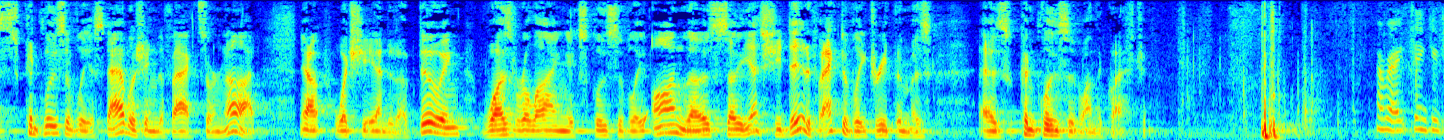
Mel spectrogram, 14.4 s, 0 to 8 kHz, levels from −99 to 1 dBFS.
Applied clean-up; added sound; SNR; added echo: none; none; none; none.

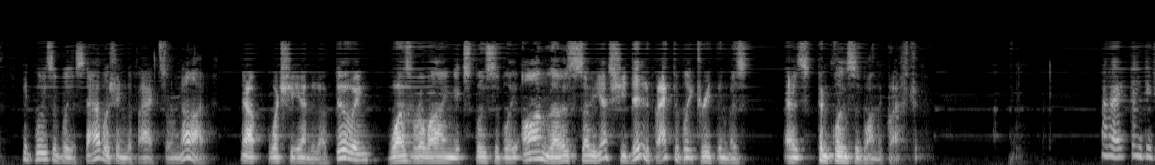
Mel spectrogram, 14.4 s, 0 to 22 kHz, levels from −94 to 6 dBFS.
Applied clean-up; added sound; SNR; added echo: neural mask model DeepFilterNet 3.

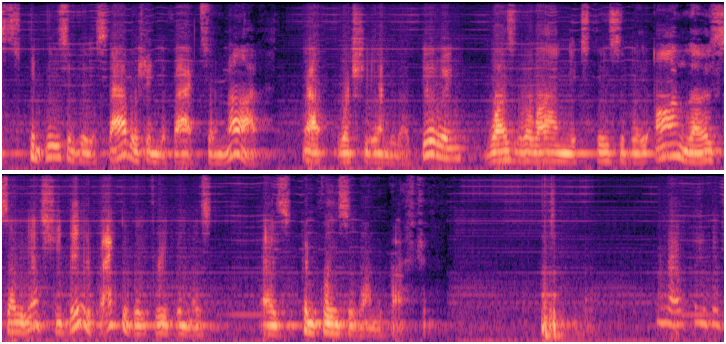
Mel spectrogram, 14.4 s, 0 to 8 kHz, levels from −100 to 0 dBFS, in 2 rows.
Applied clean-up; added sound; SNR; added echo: neural separator model SepFormer DNS4.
